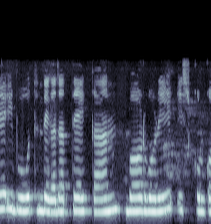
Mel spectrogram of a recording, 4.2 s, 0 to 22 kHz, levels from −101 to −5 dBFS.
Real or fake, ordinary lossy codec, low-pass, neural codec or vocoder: real; none; 7.2 kHz; none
